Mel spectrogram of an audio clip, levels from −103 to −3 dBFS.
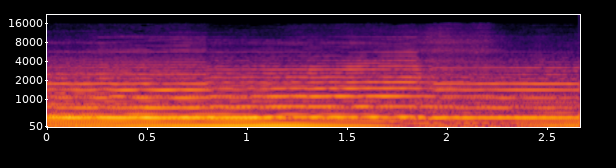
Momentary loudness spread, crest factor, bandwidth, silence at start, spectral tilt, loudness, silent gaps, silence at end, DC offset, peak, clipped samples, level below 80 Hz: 7 LU; 12 dB; 10 kHz; 0 s; -8 dB/octave; -24 LUFS; none; 0 s; under 0.1%; -12 dBFS; under 0.1%; -34 dBFS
